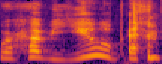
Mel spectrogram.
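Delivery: high-pitched, giggling, barely holding it together. Reading a story aloud, laughing while talking. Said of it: "I can't stop laughing".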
